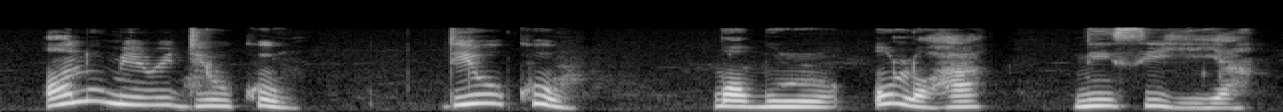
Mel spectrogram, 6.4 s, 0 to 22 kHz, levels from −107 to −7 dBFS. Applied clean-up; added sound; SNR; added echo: none; none; none; none.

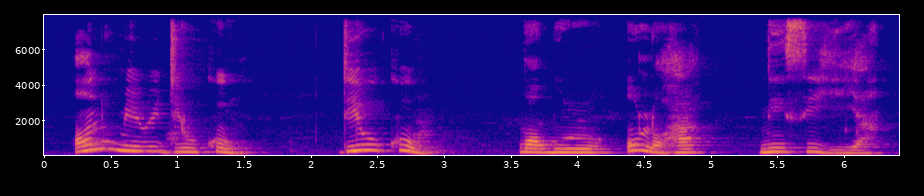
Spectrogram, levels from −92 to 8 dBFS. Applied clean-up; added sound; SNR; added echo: none; none; none; reverberation time 0.2 s.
